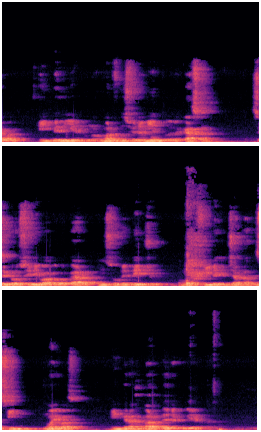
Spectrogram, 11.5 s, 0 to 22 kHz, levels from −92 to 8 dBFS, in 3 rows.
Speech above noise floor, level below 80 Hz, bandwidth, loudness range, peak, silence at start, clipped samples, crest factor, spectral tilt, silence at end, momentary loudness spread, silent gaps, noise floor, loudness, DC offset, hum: 25 dB; -36 dBFS; 14.5 kHz; 1 LU; 0 dBFS; 0 s; under 0.1%; 14 dB; -6.5 dB/octave; 0.2 s; 11 LU; none; -40 dBFS; -15 LUFS; under 0.1%; none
